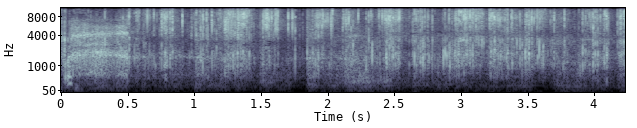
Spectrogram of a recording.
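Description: Plastic film biscuit wrapper crinkling continuously as it is handled and turned over in the hands, a dense run of small sharp crackles.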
